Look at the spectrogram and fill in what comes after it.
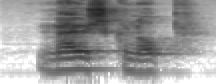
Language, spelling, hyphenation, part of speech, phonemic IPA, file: Dutch, muisknop, muis‧knop, noun, /ˈmœysknɔp/, Nl-muisknop.ogg
- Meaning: mouse button, a computer input device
